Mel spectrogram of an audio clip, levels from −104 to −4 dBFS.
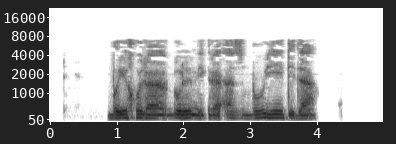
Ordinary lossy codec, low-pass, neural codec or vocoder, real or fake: MP3, 32 kbps; 7.2 kHz; codec, 16 kHz, 8 kbps, FunCodec, trained on LibriTTS, 25 frames a second; fake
